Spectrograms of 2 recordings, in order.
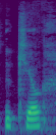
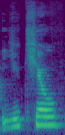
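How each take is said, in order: First: The word begins with an 'oo' sound. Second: The word begins with a 'yoo' sound. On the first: The speaker calls it right. "I'm hoping it's Ukiyo" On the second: The speaker calls it wrong. "which is how I was pronouncing it"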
